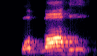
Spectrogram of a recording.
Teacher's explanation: جلالت کا ما قبل مفتوح ہے تو اس میں جلالت کو مفخم موٹا پر کر کے پڑھا جائے گا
